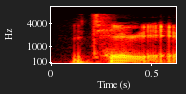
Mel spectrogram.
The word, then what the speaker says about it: Leterrier: It's, I think actually Leterrier. Last time Leterrier. I had no idea how to pronounce it. I looked it up and I completely forgot. So this time I made a point. I believe it's Louis Leterrier.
